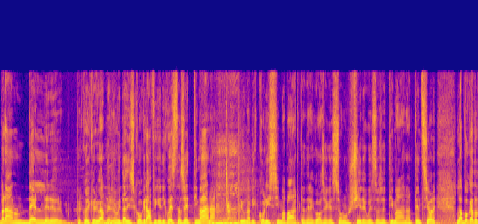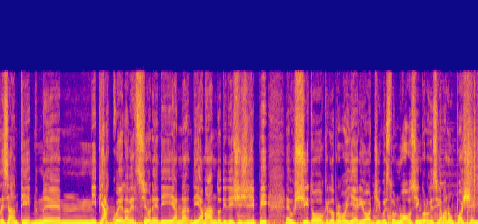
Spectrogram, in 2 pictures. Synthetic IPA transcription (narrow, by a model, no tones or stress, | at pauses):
bɾaːnod̪elːeperkwelkerːiɡward̪alenovit̪ad̪iskoɡɾaːfiked̪ikwest̪as̬et̪ːimaːnad̪iunap̬ikʰːolisːimapart̪ed̪elːekɔːzek̟esːoːnouʃːiːt̪ekwest̪as̬et̪ːimaːnaːt̪ːent̪sjoːne | lavːokaːt̪od̪ejsant̪i | mipjakːwelaversjoːned̪iand̪iamand̪od̪id̪ejt͡ʃit͡ʃid͡ʒipːi | ɛuʃːiːt̪okɾeːd̪op̬ɾɔːpɾjojɛːɾiɔd͡ʒːikwest̪onwɔːvosiŋɡolokes̬ːikjaːmanoumpɔeʃːeʎː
